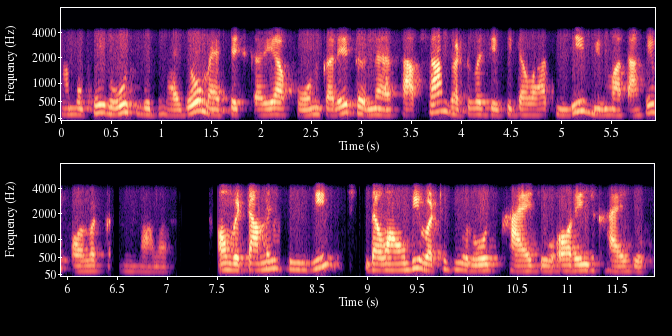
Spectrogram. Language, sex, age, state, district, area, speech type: Sindhi, female, 30-45, Gujarat, Ahmedabad, urban, conversation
